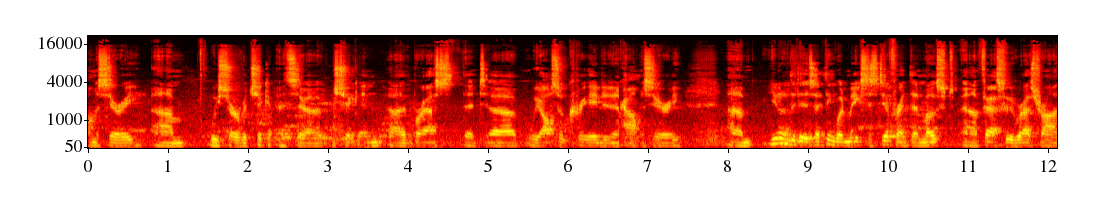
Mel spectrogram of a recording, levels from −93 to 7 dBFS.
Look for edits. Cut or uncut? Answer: cut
